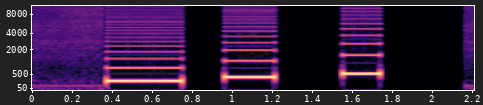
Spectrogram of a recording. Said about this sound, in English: old computers frequently cheated and they just did something called a triangle wave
